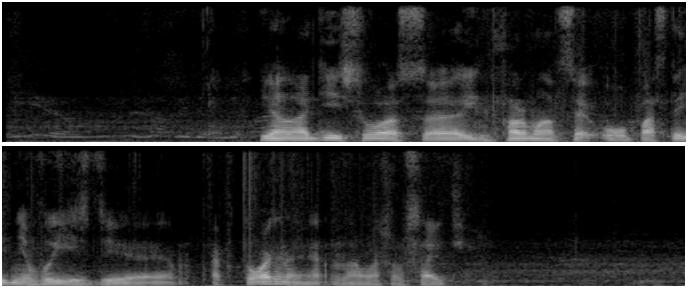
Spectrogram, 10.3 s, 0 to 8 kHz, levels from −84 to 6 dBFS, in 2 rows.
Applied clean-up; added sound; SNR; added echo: none; none; none; none.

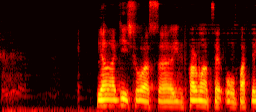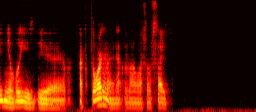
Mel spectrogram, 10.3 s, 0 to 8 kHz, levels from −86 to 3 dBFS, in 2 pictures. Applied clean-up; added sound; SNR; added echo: neural mask model DeepFilterNet 3.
